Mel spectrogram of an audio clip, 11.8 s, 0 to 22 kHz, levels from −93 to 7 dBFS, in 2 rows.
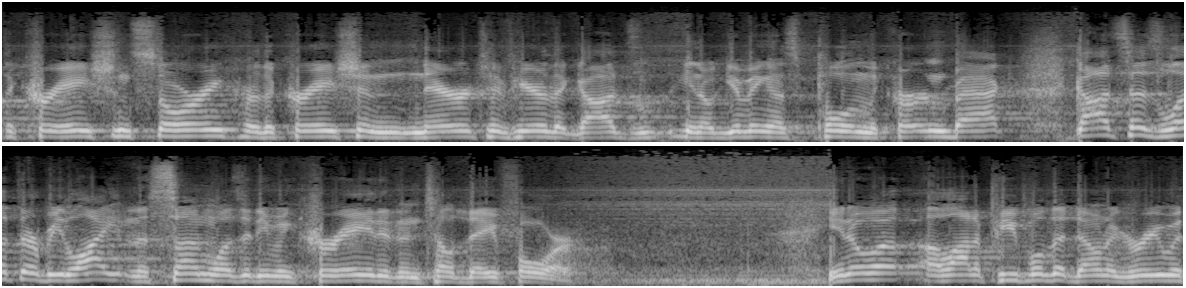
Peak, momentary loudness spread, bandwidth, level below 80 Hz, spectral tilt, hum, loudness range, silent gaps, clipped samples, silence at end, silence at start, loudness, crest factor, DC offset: -6 dBFS; 7 LU; 16.5 kHz; -52 dBFS; -5 dB/octave; none; 3 LU; none; under 0.1%; 0 s; 0 s; -16 LUFS; 12 dB; under 0.1%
